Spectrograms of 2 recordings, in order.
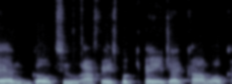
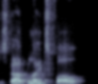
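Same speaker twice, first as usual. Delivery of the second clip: hoarse coach voice, pitched higher; 3 dB louder than usual. Closing a stream while losing the voice: Doc Rivers impression. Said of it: "I'm sounding like the coach from the Clippers".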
